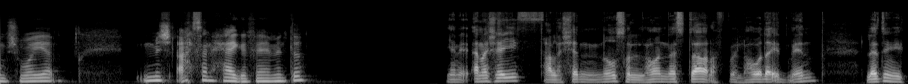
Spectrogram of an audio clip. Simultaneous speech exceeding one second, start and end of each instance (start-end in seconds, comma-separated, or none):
none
